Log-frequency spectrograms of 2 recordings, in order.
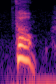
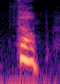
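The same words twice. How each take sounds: The two takes are said the same way.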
